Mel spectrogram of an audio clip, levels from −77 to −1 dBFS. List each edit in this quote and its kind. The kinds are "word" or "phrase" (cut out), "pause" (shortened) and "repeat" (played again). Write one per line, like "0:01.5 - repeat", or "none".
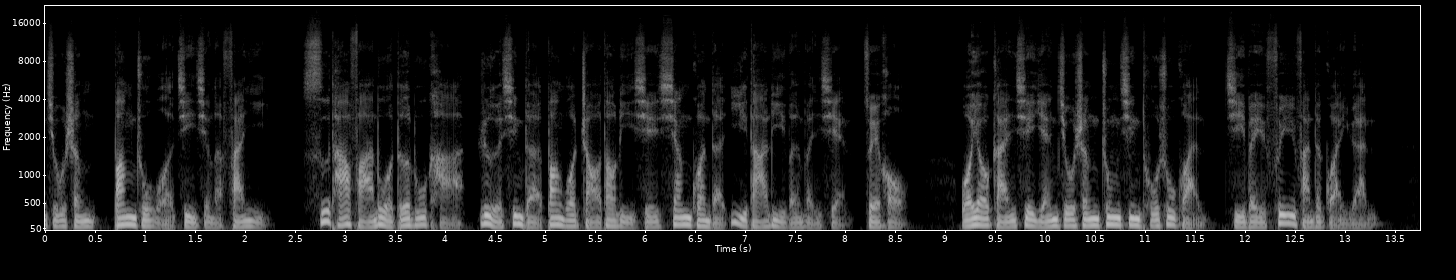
0:02.4 - pause
0:08.1 - pause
